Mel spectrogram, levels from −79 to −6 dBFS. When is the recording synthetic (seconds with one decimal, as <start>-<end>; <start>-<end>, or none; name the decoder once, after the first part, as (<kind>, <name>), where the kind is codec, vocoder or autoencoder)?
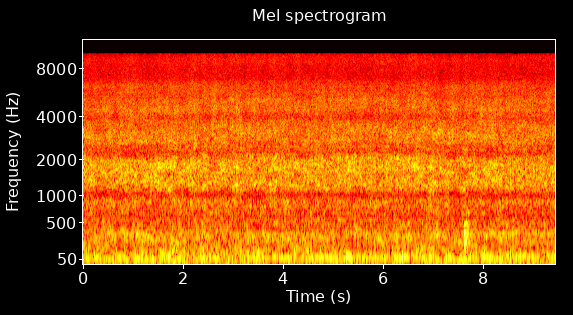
0.0-8.4 (codec, SNAC)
